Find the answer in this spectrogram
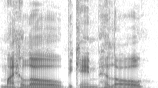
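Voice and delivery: imitated Filipino accent. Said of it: "I went into full accent mode".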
